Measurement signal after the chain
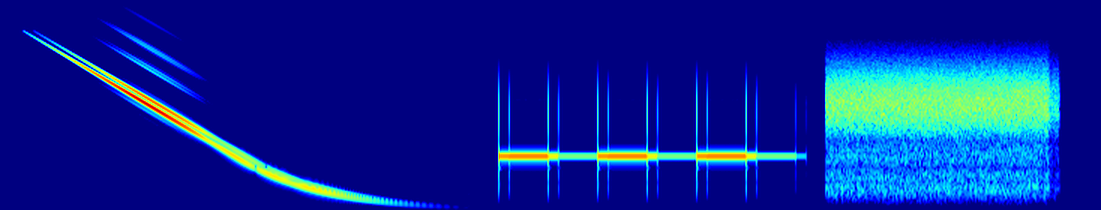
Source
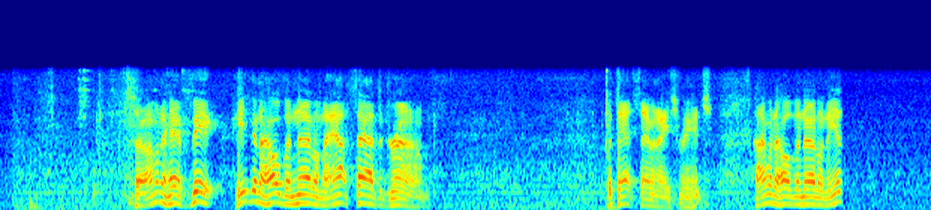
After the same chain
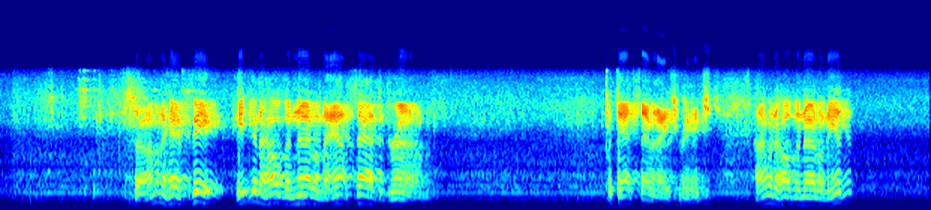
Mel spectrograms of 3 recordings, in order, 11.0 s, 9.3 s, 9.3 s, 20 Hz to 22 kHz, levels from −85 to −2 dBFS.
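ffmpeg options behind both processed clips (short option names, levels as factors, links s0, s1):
-af "highpass=f=420:w=0.5412,highpass=f=420:w=1.3066,equalizer=f=550:t=q:w=4:g=-7,equalizer=f=830:t=q:w=4:g=-7,equalizer=f=1400:t=q:w=4:g=-3,lowpass=f=3400:w=0.5412,lowpass=f=3400:w=1.3066,bandreject=f=830:w=24,aecho=1:1:103:0.316,aexciter=amount=14.3:drive=3.3:freq=2100,volume=0.501"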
